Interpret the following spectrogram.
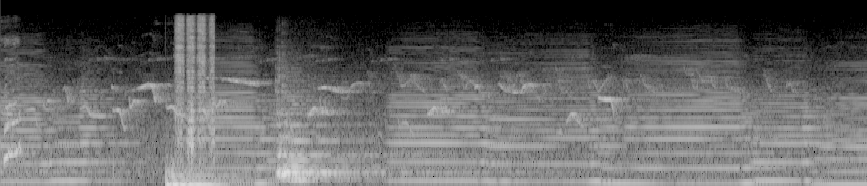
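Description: Cartoon soundtrack: sustained background music with birds chirping throughout, a sudden hit about a second in, and short rising vocal squeaks from a character near the start and again about two seconds in.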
